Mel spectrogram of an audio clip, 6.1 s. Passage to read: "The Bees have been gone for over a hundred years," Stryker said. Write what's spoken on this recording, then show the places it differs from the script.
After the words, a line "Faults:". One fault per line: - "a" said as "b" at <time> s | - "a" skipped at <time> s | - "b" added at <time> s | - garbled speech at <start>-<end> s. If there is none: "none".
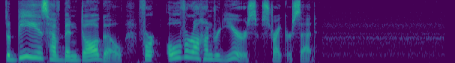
"The Bees have been doggo for over a hundred years," Stryker said.
Faults:
- "gone" said as "doggo" at 1.1 s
